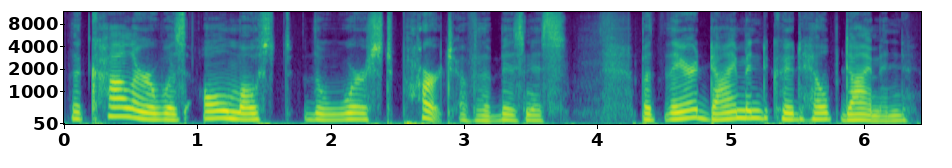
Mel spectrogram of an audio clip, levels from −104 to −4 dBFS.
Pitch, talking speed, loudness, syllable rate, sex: 185 Hz, 150 wpm, -16 LUFS, 4.1 syllables/s, female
